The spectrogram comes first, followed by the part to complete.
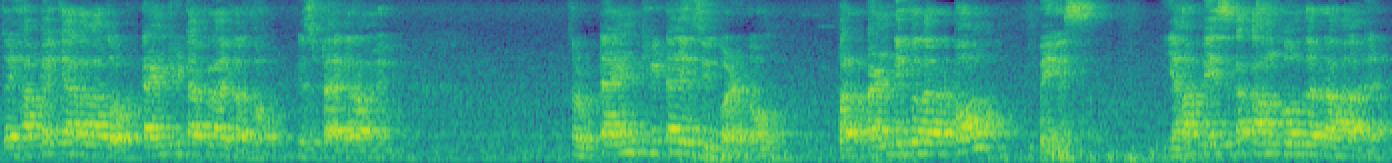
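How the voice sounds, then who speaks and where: High-voiced physics teacher, echoey room. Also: male voice, unhurried, far from the mic, a little hiss or hum. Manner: coaxing, keeps asking if students follow, calls them dear children. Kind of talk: classroom lecture.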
